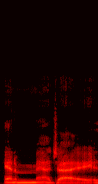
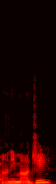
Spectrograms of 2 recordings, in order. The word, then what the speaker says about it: Animagi: I'm going with the hard G sound because it's short for, like, a shortened version of magician, right? So animagi? Is that what you were going for? – Yeah. No? Well, I flattened it all out with my Midwestern vowel sounds.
